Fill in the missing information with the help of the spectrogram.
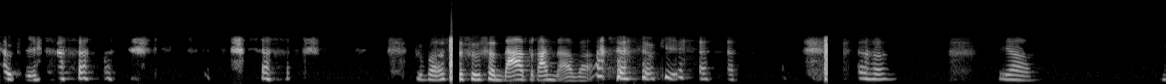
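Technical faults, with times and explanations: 4.47–4.60 s and 8.20–8.44 s, wireless microphone squelch dropout: the receiver's squelch mutes the output as the FM signal fades, giving a short rise of hiss, then near silence of about 81 ms before "schon schon nah dran", and about 165 ms in the second event.
6.34–6.36 s, packet loss with pitch repetition: a roughly 20 ms gap just after "schon nah dran aber", which fits a single lost packet, is bridged by repeating the last pitch period, so the speech briefly sounds held and slightly buzzy.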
